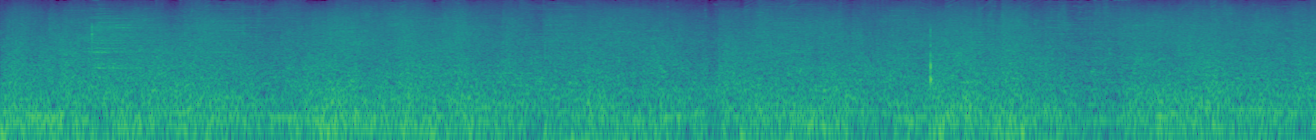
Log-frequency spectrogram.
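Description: Magic spells burst and whoosh in a busy battle.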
